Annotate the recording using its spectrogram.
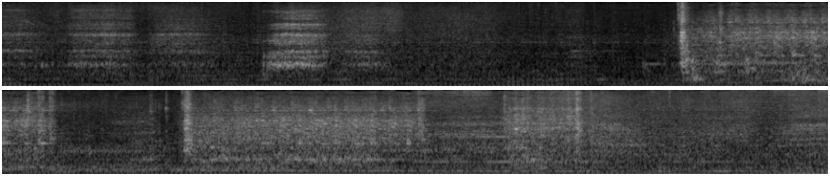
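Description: Car engine starting about three and a half seconds in and running on, over a tense music score with a steady low drone.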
